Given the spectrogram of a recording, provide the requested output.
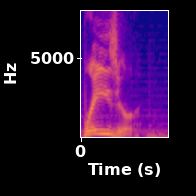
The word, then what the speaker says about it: brazier: Brazier rhymes with Frasier.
